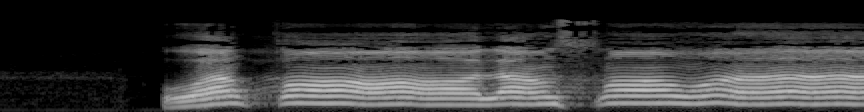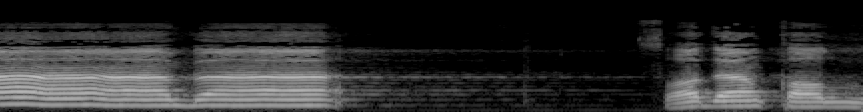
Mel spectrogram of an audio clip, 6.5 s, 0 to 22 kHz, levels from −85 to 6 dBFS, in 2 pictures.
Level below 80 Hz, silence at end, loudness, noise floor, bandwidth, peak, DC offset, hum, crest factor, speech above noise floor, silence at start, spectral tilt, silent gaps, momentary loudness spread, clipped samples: -74 dBFS; 0 s; -21 LUFS; -68 dBFS; 11.5 kHz; -6 dBFS; under 0.1%; none; 16 dB; 47 dB; 0.6 s; -4.5 dB/octave; none; 7 LU; under 0.1%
